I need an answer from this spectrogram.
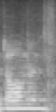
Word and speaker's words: Dolman: Okay, so first of all, is it Dolman? D-O-L-M-A-N. Oh, I just want to Dolman. pronounce it right.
